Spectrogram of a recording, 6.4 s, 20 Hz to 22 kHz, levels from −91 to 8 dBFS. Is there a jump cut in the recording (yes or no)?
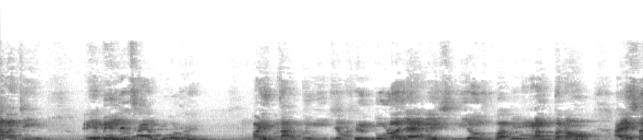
yes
